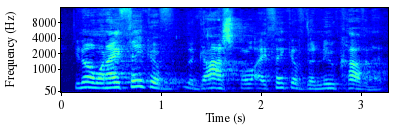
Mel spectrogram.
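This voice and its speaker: Audible room echo surrounds a man's voice. He talks at a moderate pace with ordinary pitch variation. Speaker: preacher. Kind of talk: sermon. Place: church.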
